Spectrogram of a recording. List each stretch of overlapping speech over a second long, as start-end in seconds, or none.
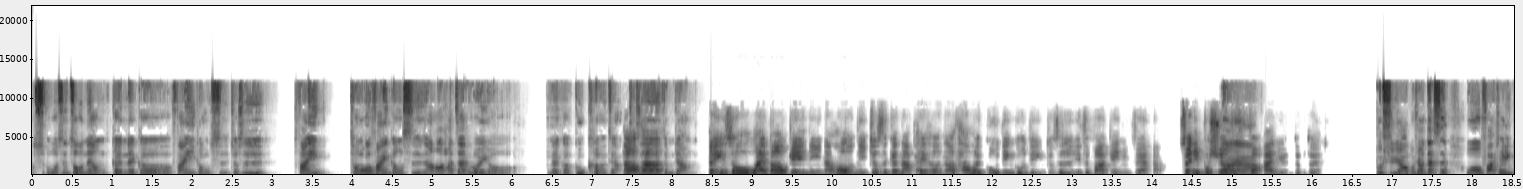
none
